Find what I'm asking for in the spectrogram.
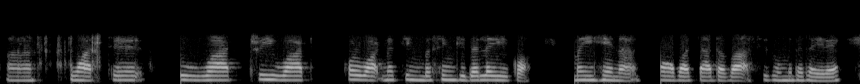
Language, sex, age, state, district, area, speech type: Manipuri, female, 30-45, Manipur, Kangpokpi, urban, conversation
